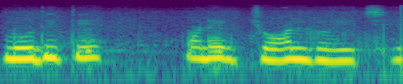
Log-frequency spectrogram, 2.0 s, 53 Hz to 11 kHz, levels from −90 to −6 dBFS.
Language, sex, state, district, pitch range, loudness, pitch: Bengali, female, West Bengal, Cooch Behar, 250-275 Hz, -15 LUFS, 265 Hz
